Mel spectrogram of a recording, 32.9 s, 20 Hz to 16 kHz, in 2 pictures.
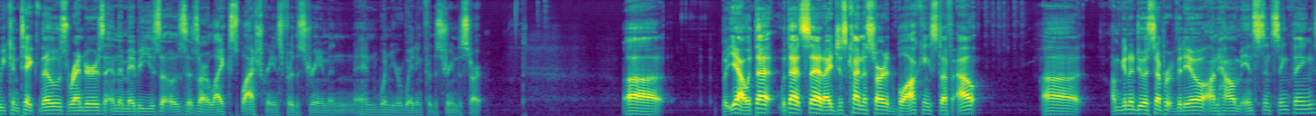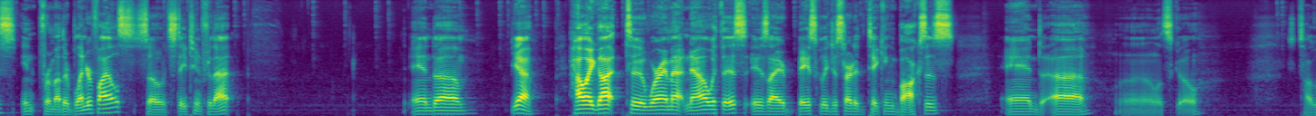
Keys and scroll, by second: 27.4 shift+g.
